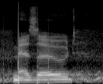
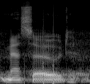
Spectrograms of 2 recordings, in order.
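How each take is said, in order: First: Mesode with a z sound, MEZ-ode; first pronunciation. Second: Mesode with an s sound, MESS-ode; alternate pronunciation. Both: Shown as a demonstration. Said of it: "also mesode or mesode".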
